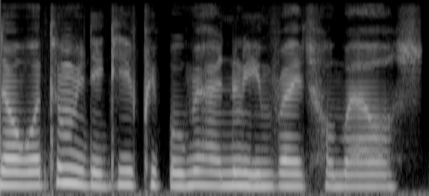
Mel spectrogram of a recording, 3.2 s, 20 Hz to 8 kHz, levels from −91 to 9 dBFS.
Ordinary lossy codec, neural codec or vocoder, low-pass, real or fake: none; autoencoder, 22.05 kHz, a latent of 192 numbers a frame, VITS, trained on many speakers; 7.2 kHz; fake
